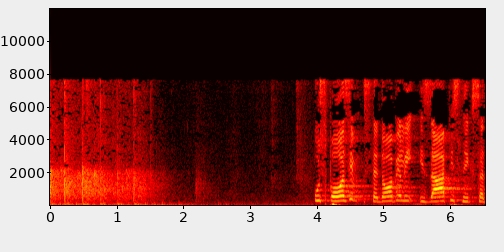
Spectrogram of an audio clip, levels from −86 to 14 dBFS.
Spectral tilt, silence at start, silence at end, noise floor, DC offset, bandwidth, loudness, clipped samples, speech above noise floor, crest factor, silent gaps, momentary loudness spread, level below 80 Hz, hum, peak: -3 dB/octave; 0 s; 0 s; -58 dBFS; under 0.1%; 8 kHz; -23 LUFS; under 0.1%; 37 dB; 22 dB; none; 19 LU; -42 dBFS; none; -4 dBFS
